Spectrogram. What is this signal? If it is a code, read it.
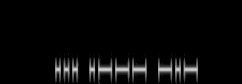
Morse code, heard as a keyed tone, about 28 wpm, 700 Hz. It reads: SJK
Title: USA Call Sign Postfixes - 3 Letters 28wpm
